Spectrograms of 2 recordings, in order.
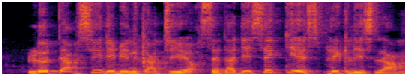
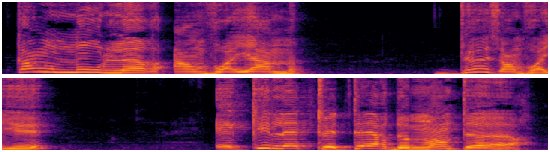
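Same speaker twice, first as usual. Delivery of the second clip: slow solemn scripture reading; much slower than usual. Acted. Reads the Quran verse aloud.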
